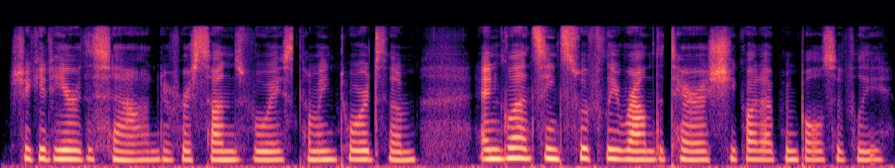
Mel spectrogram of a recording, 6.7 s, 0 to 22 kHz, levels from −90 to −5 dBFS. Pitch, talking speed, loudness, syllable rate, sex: 210 Hz, 195 wpm, -18 LUFS, 5.4 syllables/s, female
